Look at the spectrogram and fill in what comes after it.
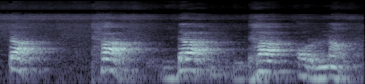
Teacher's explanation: अब देखिए हमारा जीभ किसको स्पर्श कर रहा है, ट, ठ, ड, ढ और न, अर्थात हमारा जीभ जो है मसूड़ा को स्पर्श कर रहा है, मसूड़ा को। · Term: ट का जो आवाज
